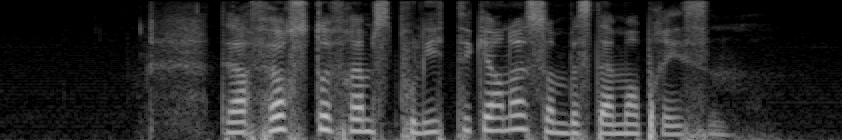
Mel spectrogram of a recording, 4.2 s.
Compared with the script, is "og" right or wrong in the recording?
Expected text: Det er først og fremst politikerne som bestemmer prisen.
right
